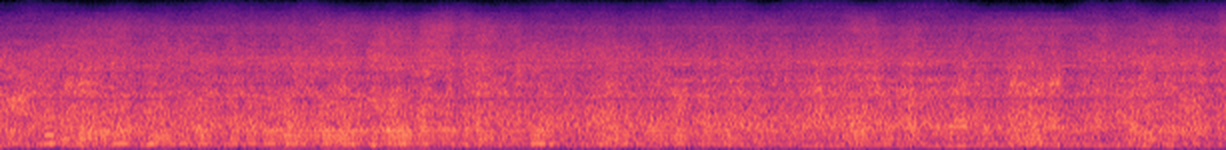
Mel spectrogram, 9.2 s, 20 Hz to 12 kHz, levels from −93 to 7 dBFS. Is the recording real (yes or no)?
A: no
